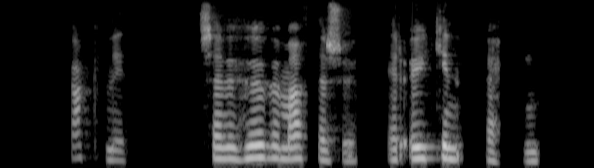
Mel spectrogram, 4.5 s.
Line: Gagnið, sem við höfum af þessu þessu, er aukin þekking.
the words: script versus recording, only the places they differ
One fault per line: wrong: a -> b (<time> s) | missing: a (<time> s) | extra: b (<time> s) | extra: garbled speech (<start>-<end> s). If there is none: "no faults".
missing: þessu (2.7 s)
